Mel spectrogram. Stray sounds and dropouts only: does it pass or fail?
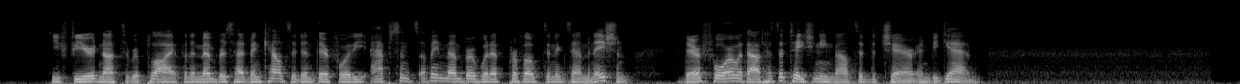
pass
